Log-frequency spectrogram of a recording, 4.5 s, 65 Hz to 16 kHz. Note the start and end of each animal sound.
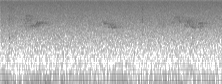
[0.00, 4.46] Red-eyed Vireo (Vireo olivaceus)

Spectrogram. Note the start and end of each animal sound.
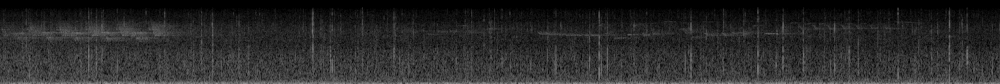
[0.00, 1.75] Ovenbird (Seiurus aurocapilla)
[3.33, 9.10] Winter Wren (Troglodytes hiemalis)

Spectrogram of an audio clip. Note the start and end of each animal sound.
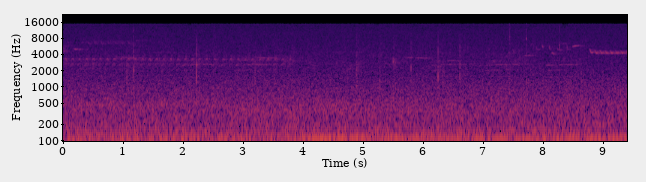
[0.00, 1.27] Winter Wren (Troglodytes hiemalis)
[0.00, 3.91] White-breasted Nuthatch (Sitta carolinensis)
[1.97, 3.71] Red-breasted Nuthatch (Sitta canadensis)
[5.54, 6.68] Black-capped Chickadee (Poecile atricapillus)
[6.33, 8.58] Red-breasted Nuthatch (Sitta canadensis)
[7.17, 9.40] Winter Wren (Troglodytes hiemalis)

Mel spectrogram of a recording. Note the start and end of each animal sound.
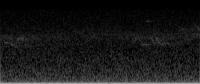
[0.00, 2.00] Red-eyed Vireo (Vireo olivaceus)

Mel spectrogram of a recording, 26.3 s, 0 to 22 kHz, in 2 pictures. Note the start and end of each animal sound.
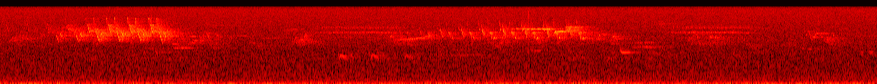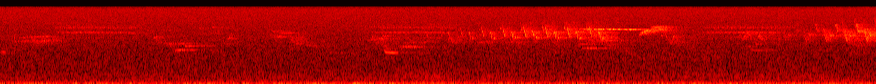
[0.07, 26.30] Red-eyed Vireo (Vireo olivaceus)
[0.35, 2.85] Ovenbird (Seiurus aurocapilla)
[2.42, 3.33] Wood Thrush (Hylocichla mustelina)
[4.60, 6.15] Dark-eyed Junco (Junco hyemalis)
[4.97, 6.36] American Crow (Corvus brachyrhynchos)
[5.73, 6.63] Eastern Wood-Pewee (Contopus virens)
[6.37, 9.16] Ovenbird (Seiurus aurocapilla)
[7.43, 8.85] Black-throated Green Warbler (Setophaga virens)
[9.14, 9.94] Wood Thrush (Hylocichla mustelina)
[9.85, 11.34] Dark-eyed Junco (Junco hyemalis)
[12.83, 13.87] Wood Thrush (Hylocichla mustelina)
[13.79, 15.12] Dark-eyed Junco (Junco hyemalis)
[15.69, 16.46] Wood Thrush (Hylocichla mustelina)
[18.61, 20.10] Dark-eyed Junco (Junco hyemalis)
[18.79, 19.53] Wood Thrush (Hylocichla mustelina)
[19.73, 22.40] Ovenbird (Seiurus aurocapilla)
[21.77, 23.22] Black-throated Green Warbler (Setophaga virens)
[23.59, 25.07] Dark-eyed Junco (Junco hyemalis)
[24.27, 25.06] Wood Thrush (Hylocichla mustelina)
[25.06, 26.30] Ovenbird (Seiurus aurocapilla)

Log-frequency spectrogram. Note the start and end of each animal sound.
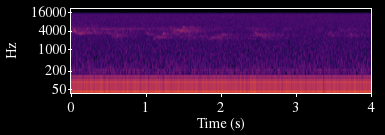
[0.00, 4.01] Blue-headed Vireo (Vireo solitarius)
[0.00, 4.01] Red-eyed Vireo (Vireo olivaceus)
[1.46, 2.70] Red-breasted Nuthatch (Sitta canadensis)

